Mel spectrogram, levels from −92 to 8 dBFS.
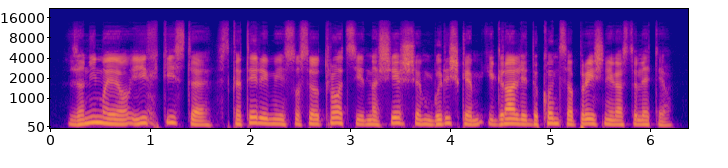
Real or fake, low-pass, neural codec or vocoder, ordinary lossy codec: fake; 14.4 kHz; codec, 32 kHz, 1.9 kbps, SNAC; none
